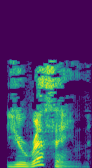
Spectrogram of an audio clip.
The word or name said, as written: urethane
